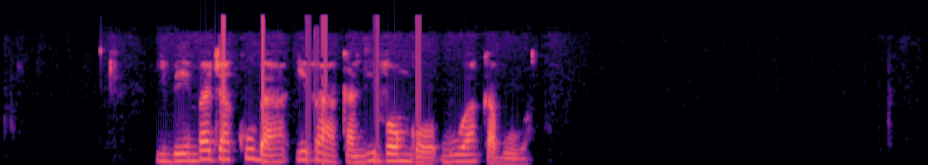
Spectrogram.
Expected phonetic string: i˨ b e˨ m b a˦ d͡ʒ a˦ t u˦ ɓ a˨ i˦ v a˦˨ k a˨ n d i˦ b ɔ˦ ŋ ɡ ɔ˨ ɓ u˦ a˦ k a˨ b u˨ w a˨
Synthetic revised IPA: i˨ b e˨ m b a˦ d͡ʒ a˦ k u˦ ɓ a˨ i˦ v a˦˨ k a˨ n d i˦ v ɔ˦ ŋ ɡ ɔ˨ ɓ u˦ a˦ k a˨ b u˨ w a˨

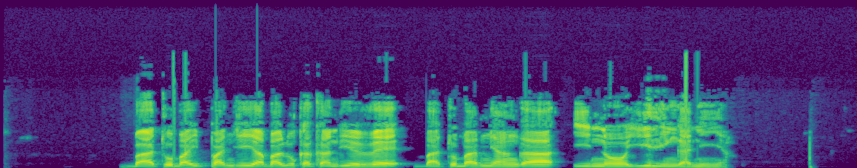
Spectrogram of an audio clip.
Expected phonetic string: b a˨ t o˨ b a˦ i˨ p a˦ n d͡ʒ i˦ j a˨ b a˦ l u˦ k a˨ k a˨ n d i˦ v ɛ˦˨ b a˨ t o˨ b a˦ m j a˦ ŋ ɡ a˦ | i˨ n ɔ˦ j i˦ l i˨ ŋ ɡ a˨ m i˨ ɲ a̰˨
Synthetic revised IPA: b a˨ t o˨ b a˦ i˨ p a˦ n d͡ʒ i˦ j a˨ b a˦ l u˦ k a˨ k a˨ n d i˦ v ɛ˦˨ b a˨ t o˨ b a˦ m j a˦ ŋ ɡ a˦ | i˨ n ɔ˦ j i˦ l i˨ ŋ ɡ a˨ n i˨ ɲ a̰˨

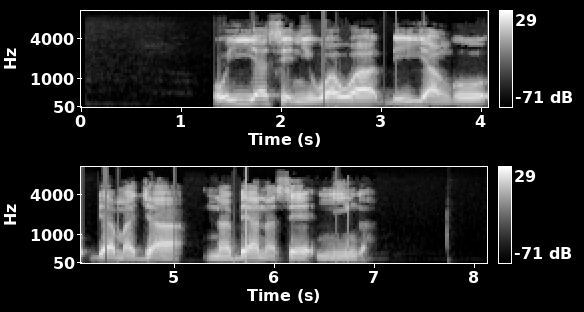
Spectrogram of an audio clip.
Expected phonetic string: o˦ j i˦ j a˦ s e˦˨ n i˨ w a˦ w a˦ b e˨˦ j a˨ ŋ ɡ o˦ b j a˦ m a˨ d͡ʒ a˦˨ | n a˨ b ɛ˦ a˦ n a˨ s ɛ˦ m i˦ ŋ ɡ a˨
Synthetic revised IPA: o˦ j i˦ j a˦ s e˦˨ n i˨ w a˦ w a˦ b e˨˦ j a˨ ŋ ɡ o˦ b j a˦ m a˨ d͡ʒ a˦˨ | n a˨ b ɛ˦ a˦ n a˨ s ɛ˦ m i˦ ŋ ɡ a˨

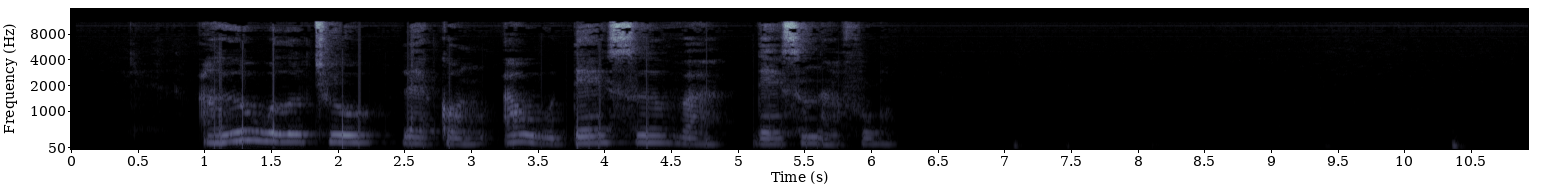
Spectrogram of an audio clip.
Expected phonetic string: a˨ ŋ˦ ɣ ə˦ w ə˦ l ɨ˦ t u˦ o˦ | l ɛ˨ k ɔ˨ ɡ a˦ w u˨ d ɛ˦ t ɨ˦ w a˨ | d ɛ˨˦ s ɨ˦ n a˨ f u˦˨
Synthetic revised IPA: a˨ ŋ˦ ɣ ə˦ w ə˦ l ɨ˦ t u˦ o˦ | l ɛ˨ k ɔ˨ ŋ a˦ w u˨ d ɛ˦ s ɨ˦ v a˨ | d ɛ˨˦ s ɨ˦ n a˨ f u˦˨

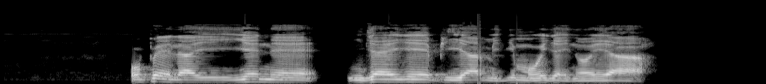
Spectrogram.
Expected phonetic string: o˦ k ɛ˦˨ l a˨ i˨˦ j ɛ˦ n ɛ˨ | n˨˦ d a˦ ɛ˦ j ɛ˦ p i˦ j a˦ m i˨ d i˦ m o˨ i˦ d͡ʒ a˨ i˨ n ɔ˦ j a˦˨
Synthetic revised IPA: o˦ p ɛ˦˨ l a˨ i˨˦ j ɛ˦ n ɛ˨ | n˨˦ d͡ʒ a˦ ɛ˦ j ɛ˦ p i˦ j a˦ m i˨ d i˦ m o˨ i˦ d͡ʒ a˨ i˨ n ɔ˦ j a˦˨

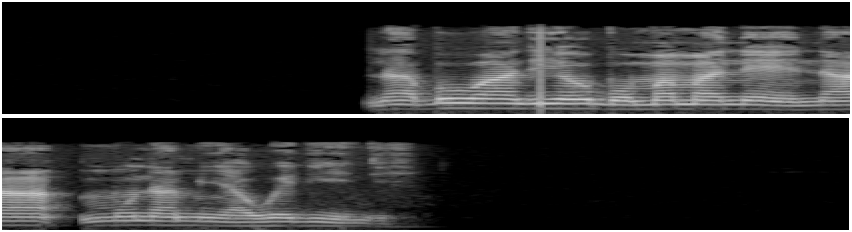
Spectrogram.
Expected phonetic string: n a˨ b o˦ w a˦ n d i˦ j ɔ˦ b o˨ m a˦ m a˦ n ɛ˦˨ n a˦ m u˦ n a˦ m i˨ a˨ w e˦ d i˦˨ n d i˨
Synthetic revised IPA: n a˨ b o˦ w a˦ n d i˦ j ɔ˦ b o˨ m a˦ m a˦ n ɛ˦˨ n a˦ m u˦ n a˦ m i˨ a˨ w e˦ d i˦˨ n d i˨

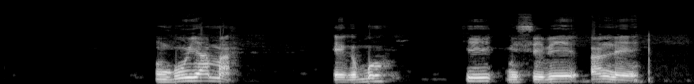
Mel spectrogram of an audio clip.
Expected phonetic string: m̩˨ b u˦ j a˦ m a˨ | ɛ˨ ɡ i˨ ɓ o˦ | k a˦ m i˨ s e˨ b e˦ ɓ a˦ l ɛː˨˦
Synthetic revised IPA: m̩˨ b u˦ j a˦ m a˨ | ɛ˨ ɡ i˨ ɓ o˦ | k i˦ m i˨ s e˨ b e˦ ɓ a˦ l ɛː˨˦

